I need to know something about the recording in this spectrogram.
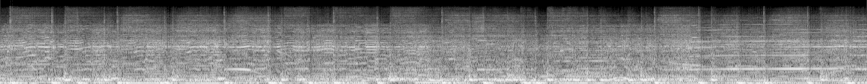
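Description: Loud rock music: electric guitars, bass guitar and a drum kit playing together.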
